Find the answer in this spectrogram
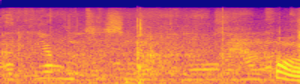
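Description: Background voices talking, with a single dull thump about a second in.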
